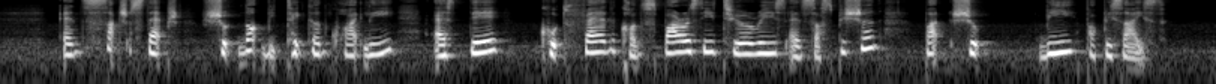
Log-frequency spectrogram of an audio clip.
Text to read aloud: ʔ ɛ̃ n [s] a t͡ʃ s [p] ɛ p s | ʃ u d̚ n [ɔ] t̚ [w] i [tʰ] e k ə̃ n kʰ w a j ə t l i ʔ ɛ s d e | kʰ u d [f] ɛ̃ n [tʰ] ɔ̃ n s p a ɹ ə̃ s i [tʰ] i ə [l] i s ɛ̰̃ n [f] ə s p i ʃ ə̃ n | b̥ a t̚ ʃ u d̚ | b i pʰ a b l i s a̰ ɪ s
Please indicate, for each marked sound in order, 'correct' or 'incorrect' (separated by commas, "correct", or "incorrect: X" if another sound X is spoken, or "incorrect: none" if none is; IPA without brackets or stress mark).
correct, incorrect: t, correct, incorrect: b, correct, correct, incorrect: kʰ, correct, incorrect: ɹ, incorrect: s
